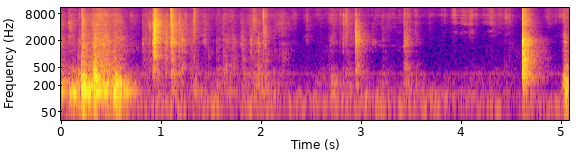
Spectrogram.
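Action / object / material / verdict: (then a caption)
scrape / magnesium carbonate gym chalk block / magnesium carbonate / none. Small white blocks of gym chalk (magnesium carbonate) are crumbled, pressed, crushed and rubbed between fingertips with painted nails over a white bowl of loose chalk powder. A dull, crumbly crunch opens the clip, followed by soft, scattered crackles and light taps as pieces break apart and powder falls. A sharper crunch comes near the end.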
